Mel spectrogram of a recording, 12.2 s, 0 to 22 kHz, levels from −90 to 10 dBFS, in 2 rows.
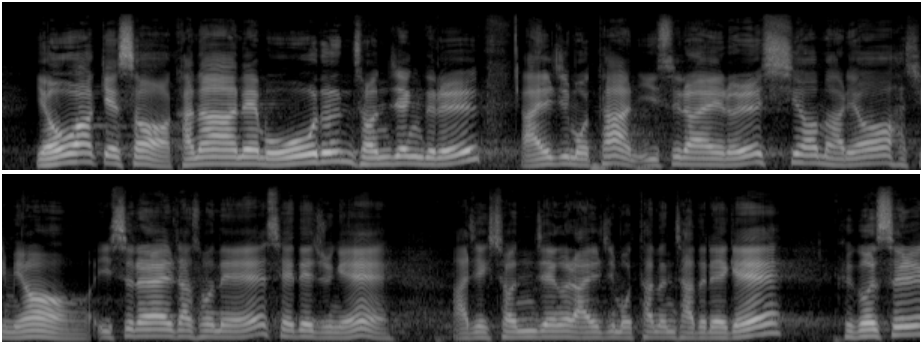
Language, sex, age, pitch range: Korean, male, 40-59, 135-200 Hz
